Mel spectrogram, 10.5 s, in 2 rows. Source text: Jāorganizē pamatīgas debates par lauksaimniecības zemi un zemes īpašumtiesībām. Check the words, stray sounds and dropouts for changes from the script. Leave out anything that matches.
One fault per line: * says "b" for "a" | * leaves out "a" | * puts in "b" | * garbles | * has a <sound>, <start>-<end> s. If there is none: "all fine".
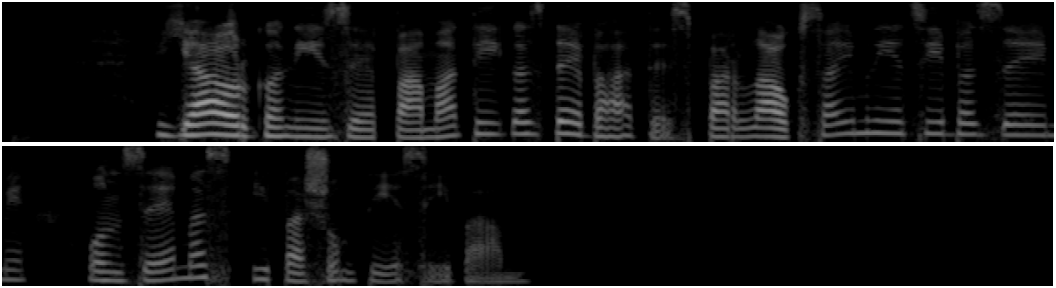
all fine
